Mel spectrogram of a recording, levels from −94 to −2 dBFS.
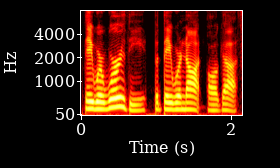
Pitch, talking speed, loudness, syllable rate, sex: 190 Hz, 225 wpm, -16 LUFS, 6.4 syllables/s, female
